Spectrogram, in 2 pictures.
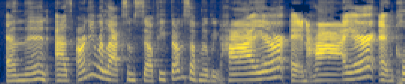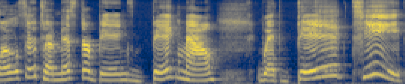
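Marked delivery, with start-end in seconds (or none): none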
